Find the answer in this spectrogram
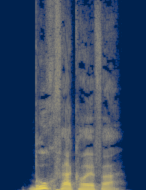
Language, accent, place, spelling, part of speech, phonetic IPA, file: German, Germany, Berlin, Buchverkäufer, noun, [ˈbuːxfɛɐ̯ˌkɔɪ̯fɐ], De-Buchverkäufer.ogg
- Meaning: bookseller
